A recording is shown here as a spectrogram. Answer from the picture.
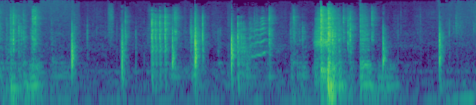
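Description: A door is opened up close: a series of sharp clicks and rattles from the latch and handle, then a louder creaking thud as it swings, followed by a few lighter knocks.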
